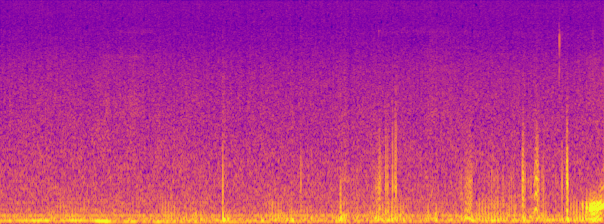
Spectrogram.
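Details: Affectionate male house cat purring indoors, a continuous low throbbing rumble with scattered faint clicks and small rustles, and a short voice sound at the close.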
